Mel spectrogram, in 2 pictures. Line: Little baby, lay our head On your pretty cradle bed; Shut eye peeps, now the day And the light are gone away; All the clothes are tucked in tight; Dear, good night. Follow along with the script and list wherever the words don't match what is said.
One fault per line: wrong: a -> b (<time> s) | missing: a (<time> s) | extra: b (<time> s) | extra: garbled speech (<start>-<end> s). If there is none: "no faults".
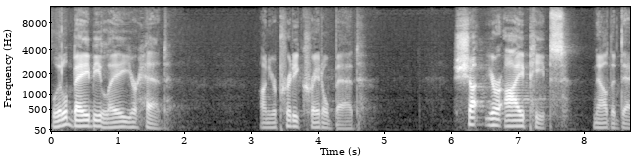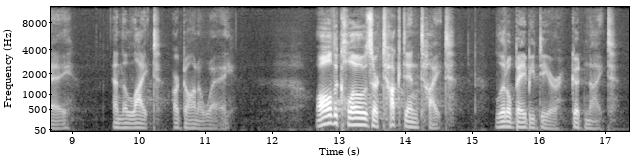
wrong: our -> your (1.1 s)
extra: your (6.5 s)
extra: Little baby (15.3 s)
